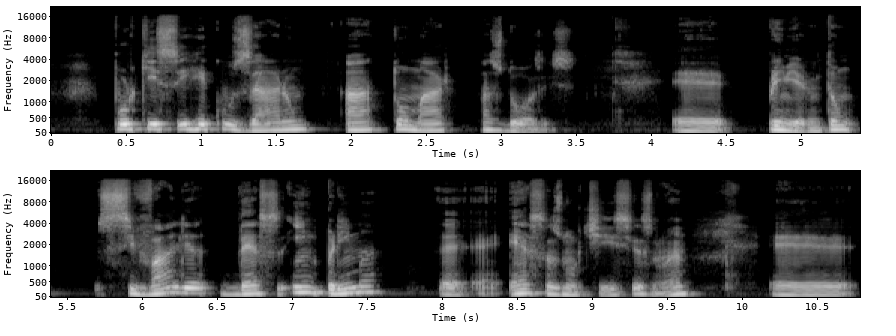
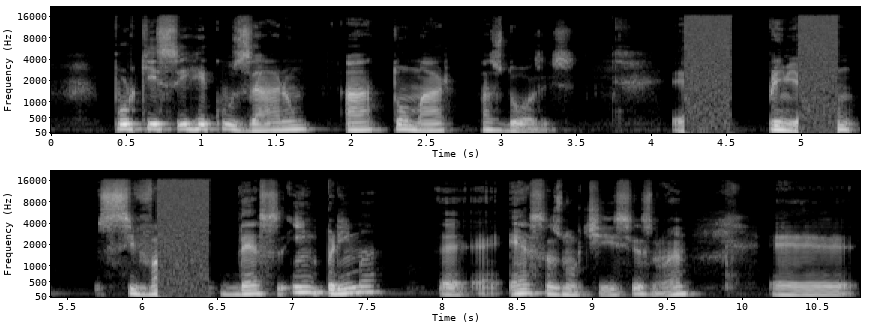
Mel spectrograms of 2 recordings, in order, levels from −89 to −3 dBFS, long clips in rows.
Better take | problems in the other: first | audio cutting out; filled with static; at 4 s, at 5 s and at 6 s

